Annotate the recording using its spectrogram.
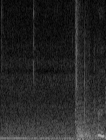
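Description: Steady engine and road hum inside a moving car, from a film soundtrack. About one and a half seconds in, a louder gagging sound from a passenger rises over it.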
